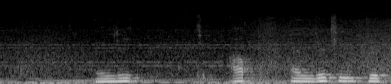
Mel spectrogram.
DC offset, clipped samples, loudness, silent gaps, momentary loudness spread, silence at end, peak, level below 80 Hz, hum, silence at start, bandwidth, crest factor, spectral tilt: under 0.1%; under 0.1%; -23 LUFS; none; 17 LU; 0 s; -6 dBFS; -38 dBFS; none; 0 s; 10 kHz; 16 dB; -9 dB/octave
